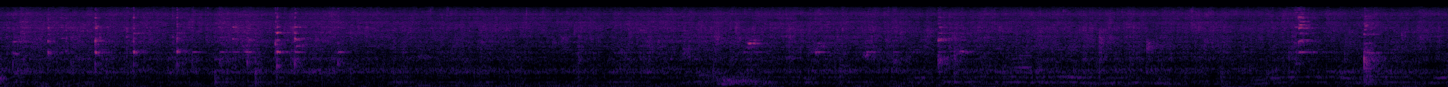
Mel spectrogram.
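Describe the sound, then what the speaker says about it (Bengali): Spice paste being stirred with whisked sour yogurt in a pan for Bengali rui posto, with a steady soft sizzle and scraping stir sounds throughout, moderately quiet with a few light utensil taps. "মশলাটা ভালো করে মিক্স করে নেব।"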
